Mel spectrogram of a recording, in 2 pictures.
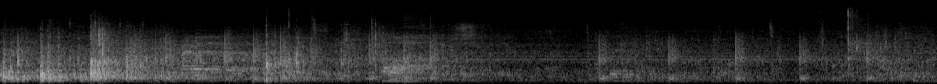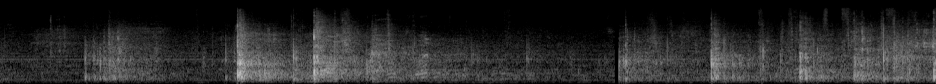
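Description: Tennis rackets strike a ball back and forth in a large echoing hall.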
